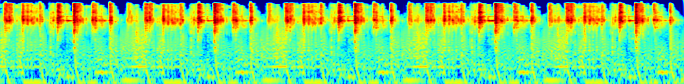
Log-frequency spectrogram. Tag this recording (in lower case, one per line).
crackle
music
